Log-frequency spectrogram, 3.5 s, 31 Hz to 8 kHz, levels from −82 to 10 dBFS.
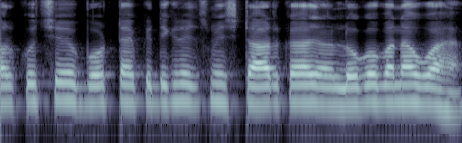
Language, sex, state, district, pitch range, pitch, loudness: Hindi, male, Haryana, Charkhi Dadri, 145-155 Hz, 150 Hz, -17 LUFS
